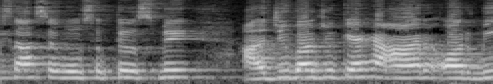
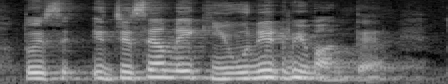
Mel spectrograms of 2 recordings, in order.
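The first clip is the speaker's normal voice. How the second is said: ordinary talk, nothing marked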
